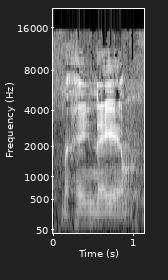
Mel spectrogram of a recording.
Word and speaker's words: Mahanaim: Mahanaim. I always have to try to put the accent on the right syllable.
